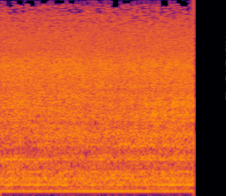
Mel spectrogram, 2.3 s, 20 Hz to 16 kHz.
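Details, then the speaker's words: Kenmore 300 Series washer, about 8 years old, on the drain/spin cycle after fixing a no-drain fault with the tub full of water: steady, even drain pump hum with no grinding or rattling, now draining normally. "Take it over to spin. And it's running. That's a good sign."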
